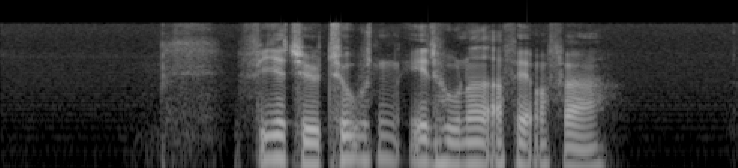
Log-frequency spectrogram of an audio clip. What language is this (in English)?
Danish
